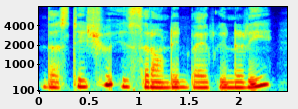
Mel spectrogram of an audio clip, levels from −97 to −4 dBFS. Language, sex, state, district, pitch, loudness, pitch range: English, female, Arunachal Pradesh, Lower Dibang Valley, 205 Hz, -15 LUFS, 195-225 Hz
